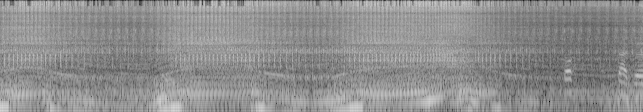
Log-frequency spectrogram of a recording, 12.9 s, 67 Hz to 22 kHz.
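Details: Audi A8 3.7 engine knocking: a dull, fairly regular knock about four per second over a rough idle, carrying into the top cover; internal knock of unknown source.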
